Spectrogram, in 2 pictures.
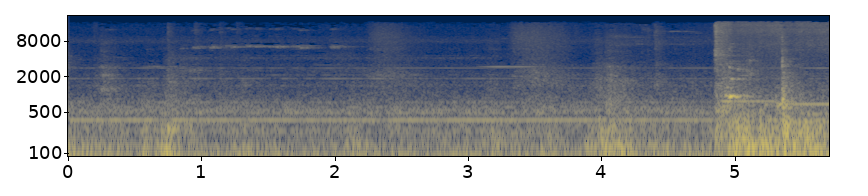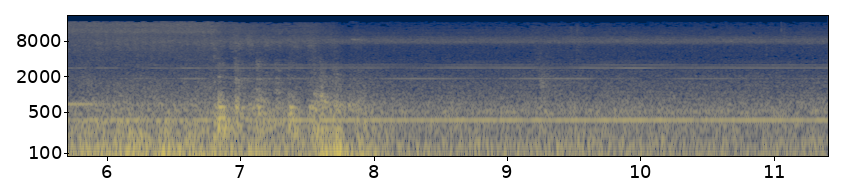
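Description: A Hankyu 7000 series Kobe Line local train running from Nishinomiya-Kitaguchi to Kobe-Sannomiya, with a steady low rumble and a constant electric hum, broken by a burst of clunks and rattling midway before settling back to an even drone. No one speaks.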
